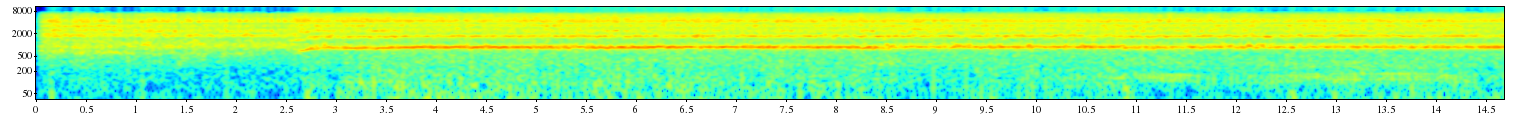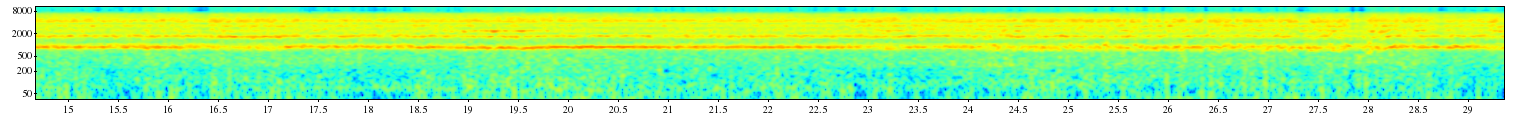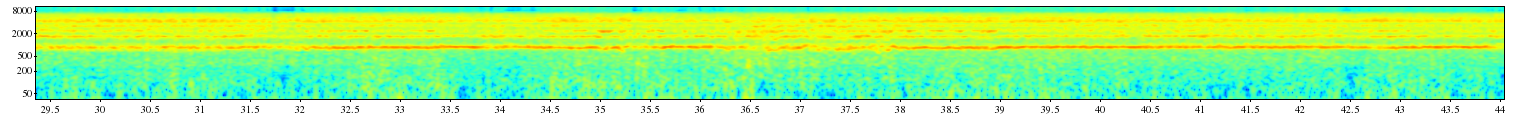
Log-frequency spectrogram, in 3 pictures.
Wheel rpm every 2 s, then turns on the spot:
170, 210, 230, 230, 230, 230, 230, 230, 230, 230, 230, 220, 210, 210, 220, 220, 220, 220, 210, 220, 230, 230.
none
